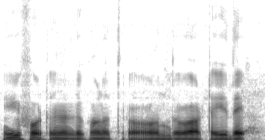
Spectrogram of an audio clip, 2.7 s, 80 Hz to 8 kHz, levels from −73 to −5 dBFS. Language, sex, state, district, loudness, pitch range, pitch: Kannada, male, Karnataka, Bidar, -19 LUFS, 85-95 Hz, 90 Hz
